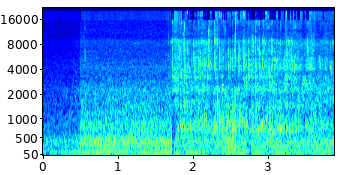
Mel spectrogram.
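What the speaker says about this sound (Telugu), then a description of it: "ఒక గోళం పెట్టుకొని ఇందులో నీళ్ళు పోసుకోవాలండి." Water is poured into a cooking pot while Schezwan noodles are being made. It begins as a soft trickle, then swells into a fuller, louder splashing stream.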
